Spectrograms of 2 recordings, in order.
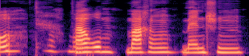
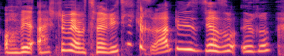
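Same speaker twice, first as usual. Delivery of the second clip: ordinary talk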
